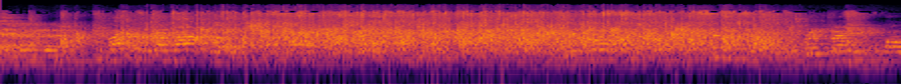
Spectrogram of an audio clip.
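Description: A young woman claps her hands.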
